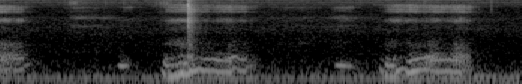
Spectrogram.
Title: Cat's snores.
